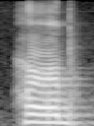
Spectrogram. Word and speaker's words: herb: or some herb, or as the British say, herb, like rosemary or sage, that stuff's great as flavoring.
